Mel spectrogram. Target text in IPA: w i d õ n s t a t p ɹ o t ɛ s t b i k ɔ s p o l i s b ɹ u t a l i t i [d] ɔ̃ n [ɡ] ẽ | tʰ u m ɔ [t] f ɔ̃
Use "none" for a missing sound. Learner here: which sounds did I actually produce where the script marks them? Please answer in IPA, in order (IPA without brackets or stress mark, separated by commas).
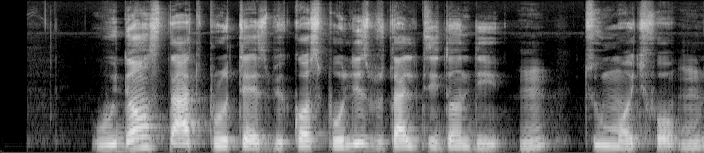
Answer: d, d, t͡ʃ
